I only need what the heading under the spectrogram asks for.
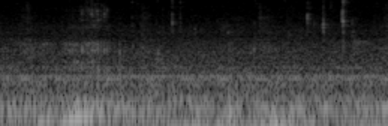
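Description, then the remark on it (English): Wet slurping of a thick, creamy drink made with organic soy milk, a continuous sipping with small squelchy mouth sounds and faint clicks, heard alone without talking. “Because listen, I'm going to slurp too.”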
